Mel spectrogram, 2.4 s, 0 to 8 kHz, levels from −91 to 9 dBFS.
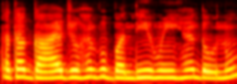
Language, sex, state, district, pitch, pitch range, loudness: Hindi, female, Chhattisgarh, Sukma, 250 Hz, 240-265 Hz, -14 LUFS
